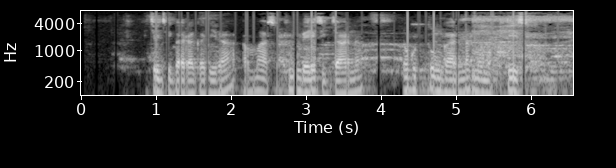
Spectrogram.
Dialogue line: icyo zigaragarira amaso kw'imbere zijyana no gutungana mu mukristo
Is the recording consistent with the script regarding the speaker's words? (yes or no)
yes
